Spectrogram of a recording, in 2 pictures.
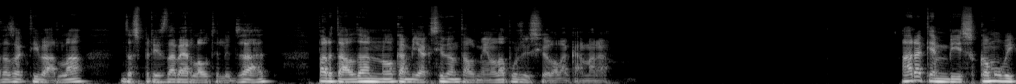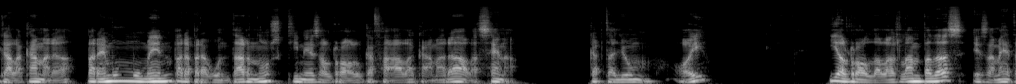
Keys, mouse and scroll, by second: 0.2-1.0 shift+middle drag, 0.4-1.8 scroll up 1, 1.3 shift+middle click, 2.3-3.2 middle drag, 2.3-3.2 scroll down 2, 3.6 shift+middle click, 4.5 middle drag, 5.1-5.9 middle drag, 5.3-6.2 scroll up 1, 6.1 shift+middle click, 7.8-8.4 middle drag, 8.0-8.6 scroll down 1, 9.0-9.7 shift+middle drag, 10.0 click, 11.0-11.7 scroll down 2, 15.4-16.4 middle drag, 15.6-16.6 scroll up 1, 19.6-20.3 middle drag.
